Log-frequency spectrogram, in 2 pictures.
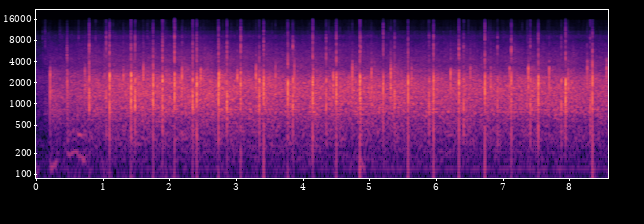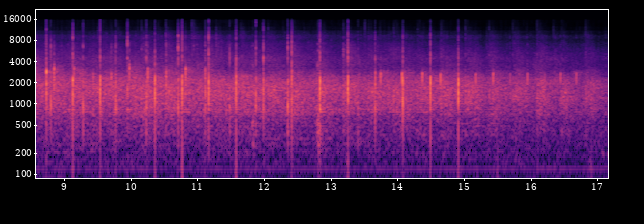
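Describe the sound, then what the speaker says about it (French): A conference audience claps after a talk by Jean Vanier, producing sustained, even applause from a large room that carries on for well over fifteen seconds, fairly loud and without letting up. "On peut l'applaudir."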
